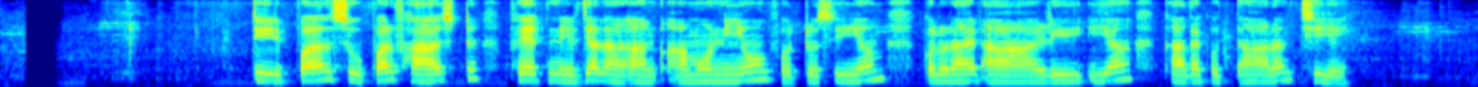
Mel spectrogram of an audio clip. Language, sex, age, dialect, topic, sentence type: Maithili, female, 31-35, Eastern / Thethi, agriculture, statement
